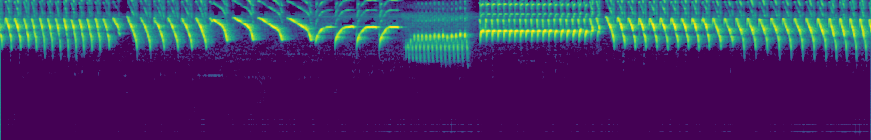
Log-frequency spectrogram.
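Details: Belgian canary song of fast rattling trills and rolls, one series of descending whistled sweeps, a brief lower buzzy note, then a sustained rapid high trill repeated many times per second.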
